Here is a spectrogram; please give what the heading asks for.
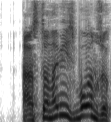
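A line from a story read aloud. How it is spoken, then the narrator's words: Shouting. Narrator (Russian): кричал Динк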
